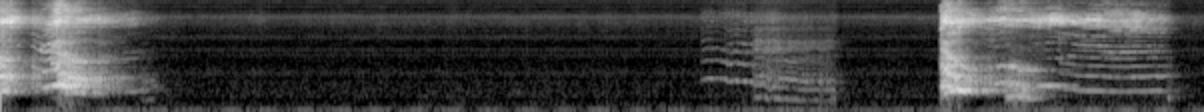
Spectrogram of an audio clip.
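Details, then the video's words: French Bulldog in his cage during a tantrum: one sharp bark, a soft falling whimper, then a long harmonic wailing howl that slowly descends, with a low background hum. "FRENCH BULLDOG THROWS TANTRUM IN HIS CAGE!!"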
